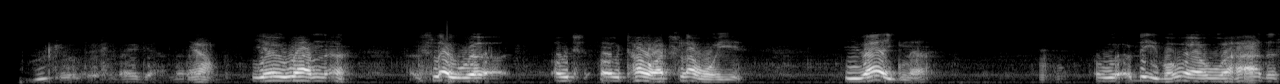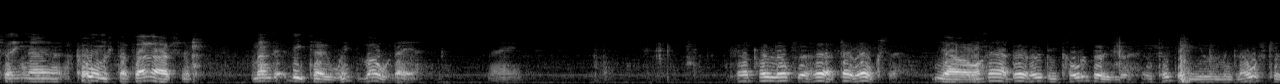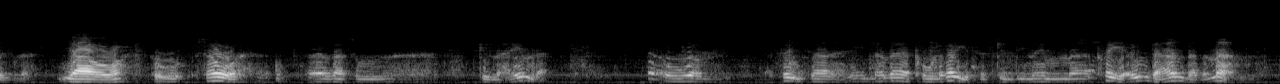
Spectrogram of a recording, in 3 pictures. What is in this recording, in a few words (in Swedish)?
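Jämshög Blekinge, dialekter svenska sagor; Folkminnen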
